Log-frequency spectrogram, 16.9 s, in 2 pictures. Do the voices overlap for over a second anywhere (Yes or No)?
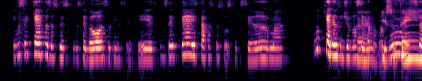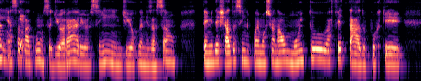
Yes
